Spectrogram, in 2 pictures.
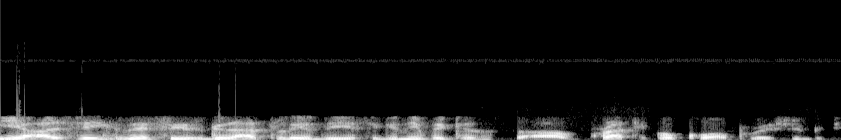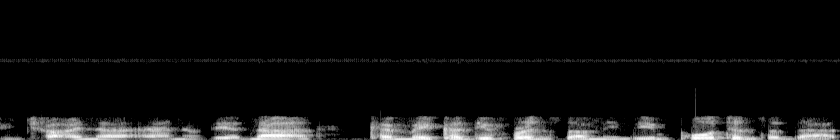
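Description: A man at medium pitch speaks with lively intonation, big swings in loudness and hardly any pauses. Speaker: foreign policy think tank scholar. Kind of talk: interview answers. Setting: phone call. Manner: hesitant, with many fillers.

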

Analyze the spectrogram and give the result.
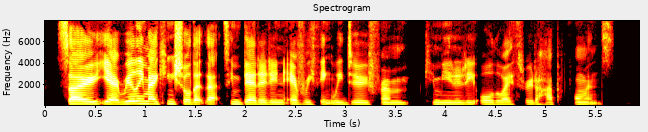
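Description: With an Australian accent and a fairly low pitch, a woman speaks at a very fast pace with hardly any pauses and fairly even intonation, on a very clean recording with a silent background. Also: dry, close sound with no echo. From Western Australia, Perth. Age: 30s. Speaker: former professional tennis player. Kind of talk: interview.

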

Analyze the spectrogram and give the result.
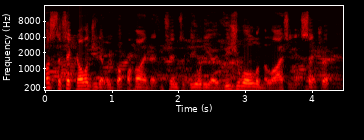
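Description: A man speaks with an Australian accent. Noticeable background noise runs under his voice. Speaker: conference MC. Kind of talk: casual interview. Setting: conference venue.

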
